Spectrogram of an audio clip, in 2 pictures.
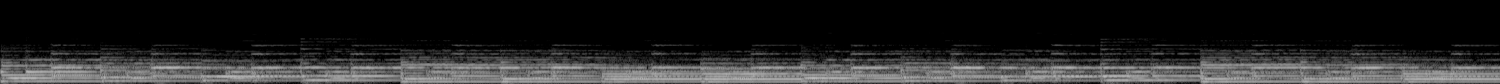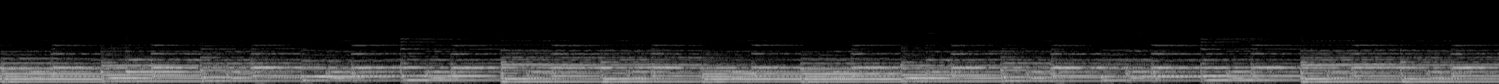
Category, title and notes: Music > Solo instrument
Piano loops 055 efect 4 octave long loop 120 bpm
samples, loop, reverb, piano, free, simplesamples, 120bpm, pianomusic, 120, simple, music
